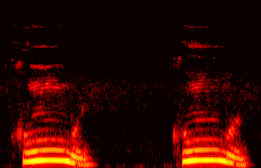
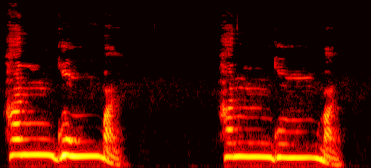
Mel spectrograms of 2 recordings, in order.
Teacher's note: so the G at the bottom becomes an NG sound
